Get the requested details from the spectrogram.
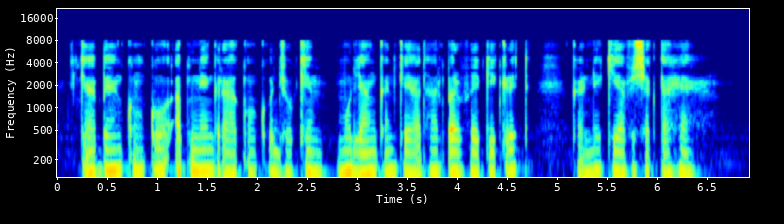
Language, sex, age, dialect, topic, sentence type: Hindi, male, 18-24, Hindustani Malvi Khadi Boli, banking, question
